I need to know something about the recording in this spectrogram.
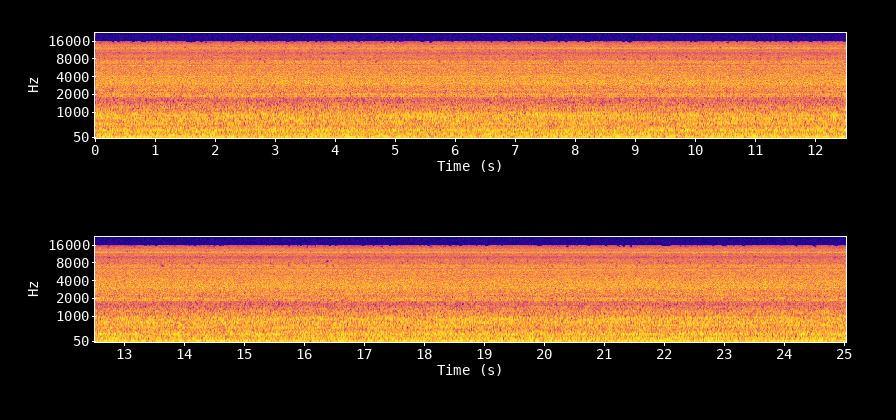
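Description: Jet engines hum and roar steadily in flight.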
